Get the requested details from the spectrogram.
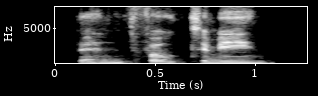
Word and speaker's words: Benfotiamine: We talked about this before, but the benfotiamine form of thiamine is supposed to protect against nerve pain.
